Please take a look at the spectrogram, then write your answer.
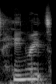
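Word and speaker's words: Haenraets: called Willem Hayne rates Hain rates I think is how maybe how you say it maybe how you say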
